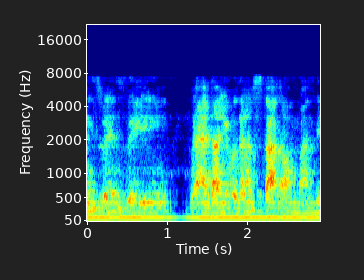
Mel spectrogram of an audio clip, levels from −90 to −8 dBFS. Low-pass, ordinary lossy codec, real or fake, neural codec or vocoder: none; none; fake; codec, 16 kHz, 4.8 kbps, FACodec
